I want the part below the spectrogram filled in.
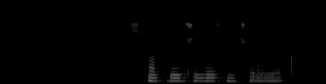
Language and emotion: Russian, neutral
